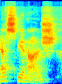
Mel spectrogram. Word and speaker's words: espionage: people so we see espionage soft G espionage monitor eavesdrop wiretap bug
